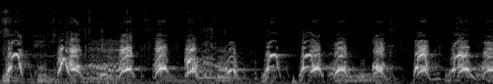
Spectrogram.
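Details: Dachshunds going after their first groundhog, barking excitedly: about eleven sharp, harmonic barks in quick succession, some doubled, with brief gaps between bursts and no other clear sounds.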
